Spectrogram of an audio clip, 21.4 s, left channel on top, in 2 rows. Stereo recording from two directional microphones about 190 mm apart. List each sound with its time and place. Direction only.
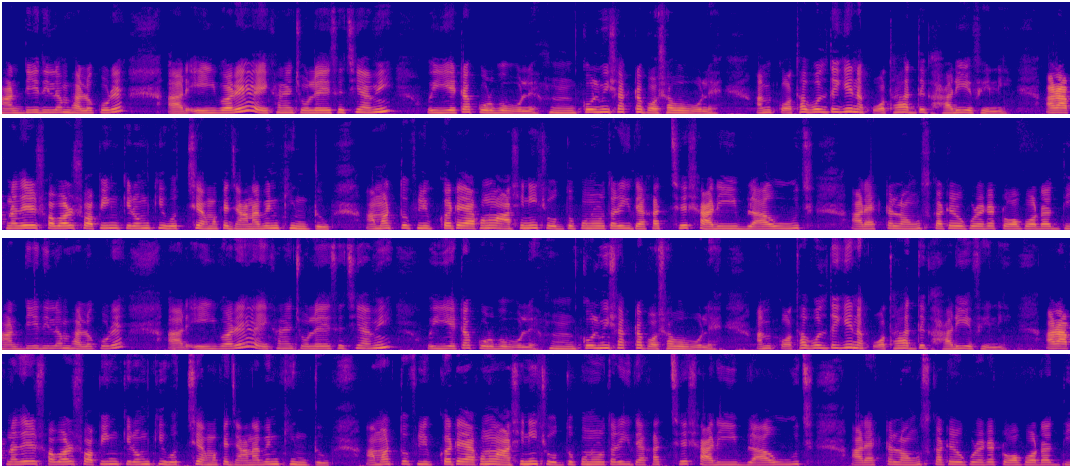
0.0 s a woman's voice: 10° left (ahead or behind)
5.5 s a woman's voice: 5° right (ahead or behind); by 13.6 s 10° left (ahead or behind)
13.6 s a woman's voice: centre (ahead or behind)
15.4 s speech: 15° right (ahead or behind)
16.7 s a woman's voice: 10° left (ahead or behind)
